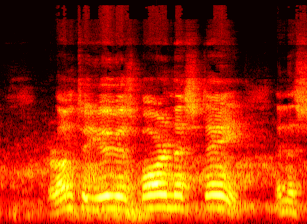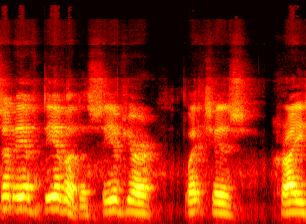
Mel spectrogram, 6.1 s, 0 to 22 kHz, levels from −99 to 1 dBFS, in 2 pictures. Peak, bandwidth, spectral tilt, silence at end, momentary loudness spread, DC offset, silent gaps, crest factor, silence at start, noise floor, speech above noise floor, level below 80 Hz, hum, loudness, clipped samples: 0 dBFS; 11.5 kHz; -5.5 dB/octave; 0 s; 17 LU; under 0.1%; none; 18 dB; 0.15 s; -41 dBFS; 23 dB; -58 dBFS; none; -18 LUFS; under 0.1%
